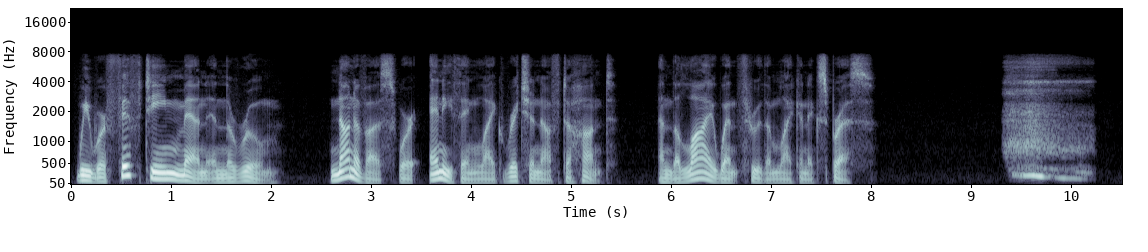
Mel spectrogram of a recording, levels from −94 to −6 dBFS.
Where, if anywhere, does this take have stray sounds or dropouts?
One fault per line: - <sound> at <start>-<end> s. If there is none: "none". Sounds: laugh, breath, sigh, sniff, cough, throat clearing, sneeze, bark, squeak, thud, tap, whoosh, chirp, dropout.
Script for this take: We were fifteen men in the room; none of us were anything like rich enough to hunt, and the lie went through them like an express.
- sigh at 9.3-10.3 s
